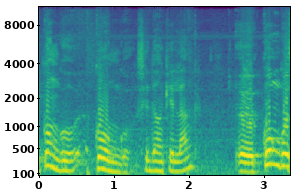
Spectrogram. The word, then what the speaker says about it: Congo: Congo, c'est une contraction de deux mots pour dire Ko, c'est-à-dire issu de, et Ngo, c'est-à-dire l'emblème de notre pays qui venait du léopard. Voilà, Congo, c'est ça la meilleure prononciation.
